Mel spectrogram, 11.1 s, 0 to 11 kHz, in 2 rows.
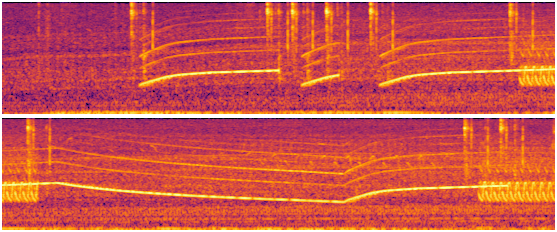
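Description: A wailing electronic ambulance siren in the video game Farming Simulator 17 sweeps up and down repeatedly, with a short yelping burst, over a steady low engine rumble.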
